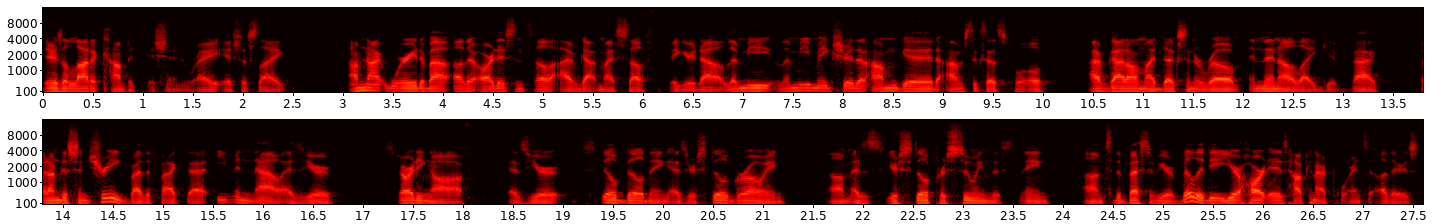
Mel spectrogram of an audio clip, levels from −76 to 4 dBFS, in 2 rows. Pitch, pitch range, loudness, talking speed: 95 Hz, 90-105 Hz, -40 LUFS, 200 wpm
